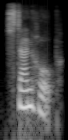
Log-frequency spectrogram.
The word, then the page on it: stanhope: Indian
